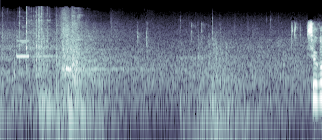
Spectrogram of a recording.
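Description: A heavy metal door rumbles open.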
